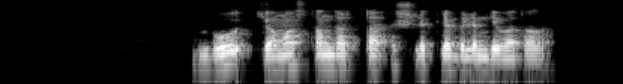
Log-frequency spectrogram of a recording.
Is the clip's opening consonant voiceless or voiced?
voiced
